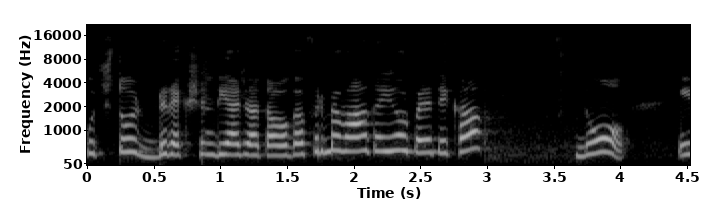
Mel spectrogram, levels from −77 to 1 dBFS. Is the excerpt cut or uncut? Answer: uncut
